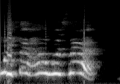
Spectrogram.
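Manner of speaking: outraged yell.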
